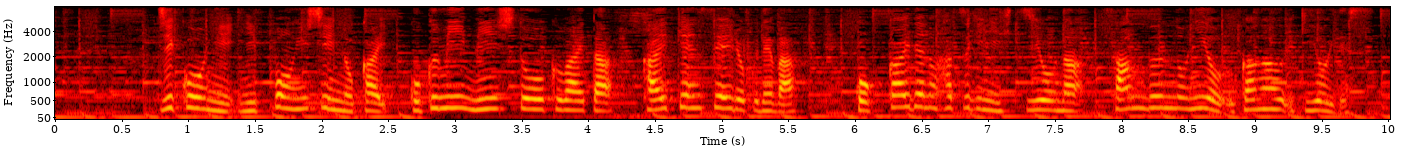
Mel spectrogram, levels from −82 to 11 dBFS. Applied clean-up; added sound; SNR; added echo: none; none; none; none.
